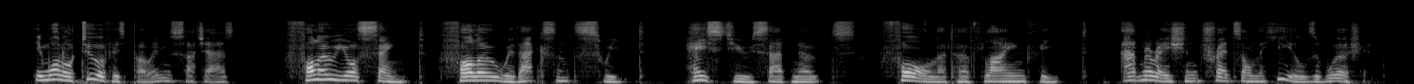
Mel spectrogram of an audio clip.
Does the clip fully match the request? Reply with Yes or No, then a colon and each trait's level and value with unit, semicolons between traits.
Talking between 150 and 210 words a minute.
No: slow, 135 wpm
